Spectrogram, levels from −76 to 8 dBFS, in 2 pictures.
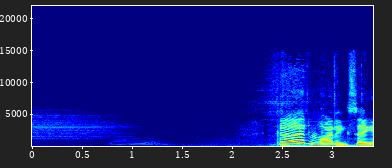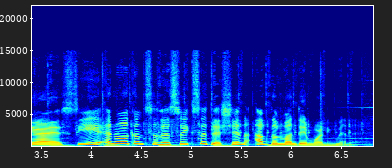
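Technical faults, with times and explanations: No technical faults detected in this audio.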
